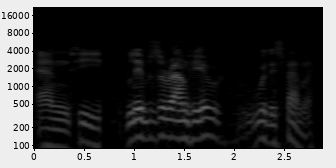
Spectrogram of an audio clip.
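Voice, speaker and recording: A man's voice: mid-range voice, normal speed, no echo, natural voice. A male actor playing a courteous, ingratiating and persistent newspaper reporter in a radio drama. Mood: polite, probing. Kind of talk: 1980s radio drama acting. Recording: muffled old radio broadcast.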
